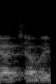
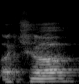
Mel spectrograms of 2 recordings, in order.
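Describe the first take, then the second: First: It is said in a plain, ordinary tone. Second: It is said in a meaningful, suggestive tone.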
